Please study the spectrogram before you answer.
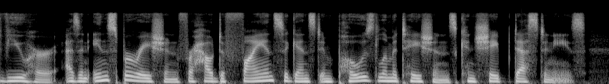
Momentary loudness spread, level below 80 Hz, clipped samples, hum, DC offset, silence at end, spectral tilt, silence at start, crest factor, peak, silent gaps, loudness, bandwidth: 5 LU; -42 dBFS; under 0.1%; none; under 0.1%; 0.25 s; -4 dB/octave; 0 s; 16 dB; 0 dBFS; none; -16 LUFS; 12 kHz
